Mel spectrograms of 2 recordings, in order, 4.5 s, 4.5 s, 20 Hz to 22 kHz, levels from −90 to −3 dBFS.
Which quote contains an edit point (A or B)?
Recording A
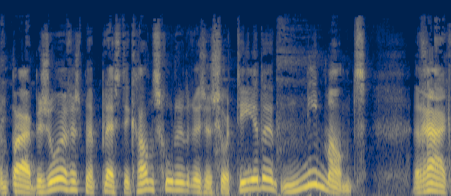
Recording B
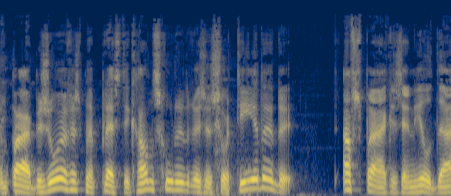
A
